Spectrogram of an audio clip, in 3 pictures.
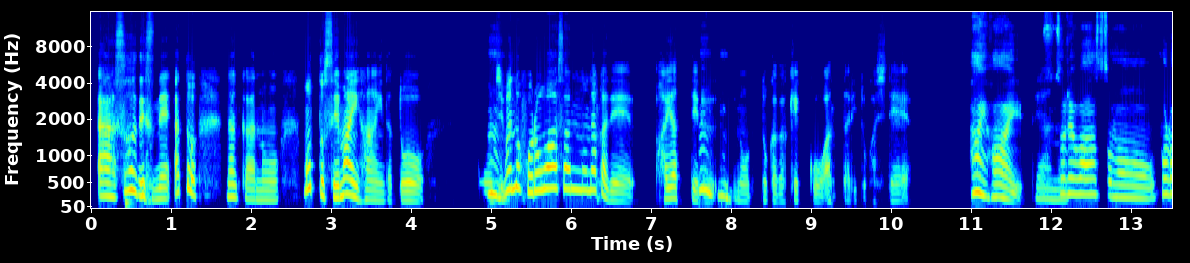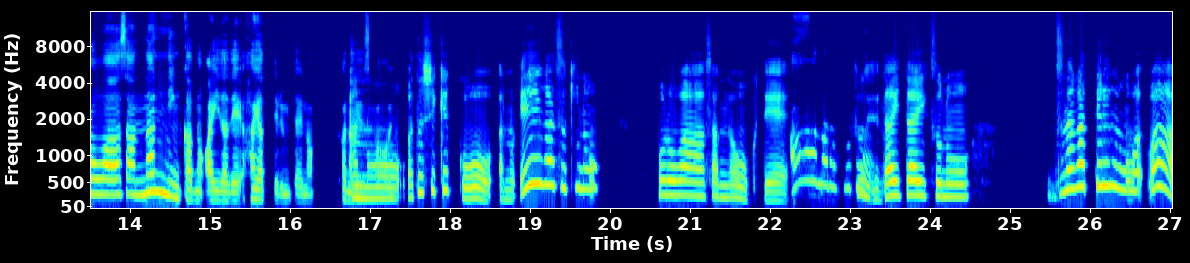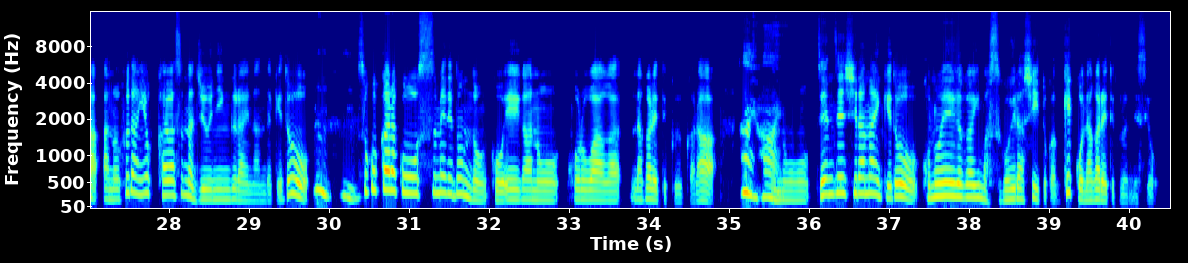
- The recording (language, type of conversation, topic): Japanese, podcast, 普段、SNSの流行にどれくらい影響されますか？
- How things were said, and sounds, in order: none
